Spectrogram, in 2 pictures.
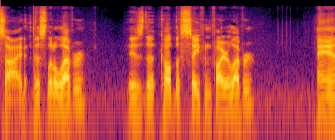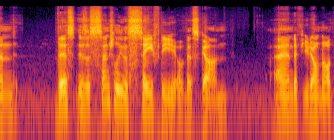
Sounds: speech

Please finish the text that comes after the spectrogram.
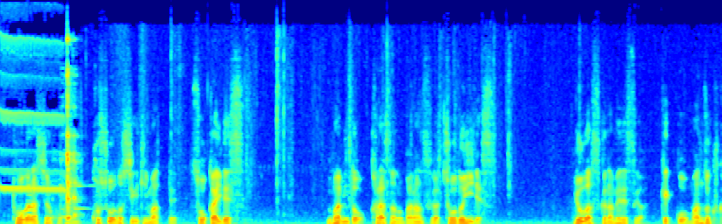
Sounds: speech

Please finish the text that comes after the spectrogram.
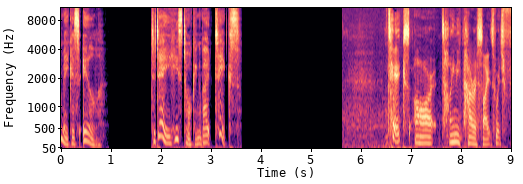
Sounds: speech

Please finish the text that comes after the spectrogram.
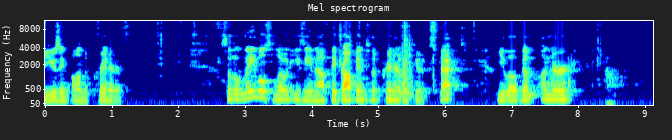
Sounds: speech

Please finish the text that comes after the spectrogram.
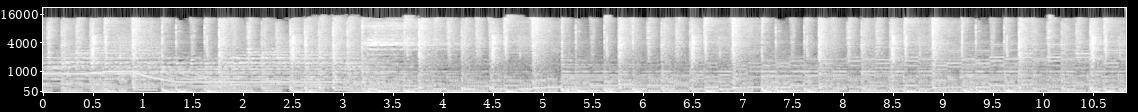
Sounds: theme music, music

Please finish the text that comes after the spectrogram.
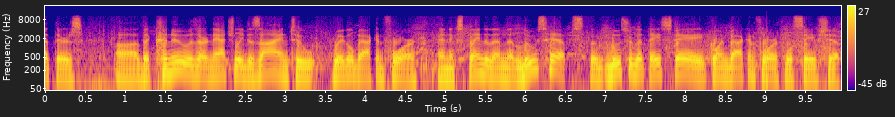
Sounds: boat, kayak, speech

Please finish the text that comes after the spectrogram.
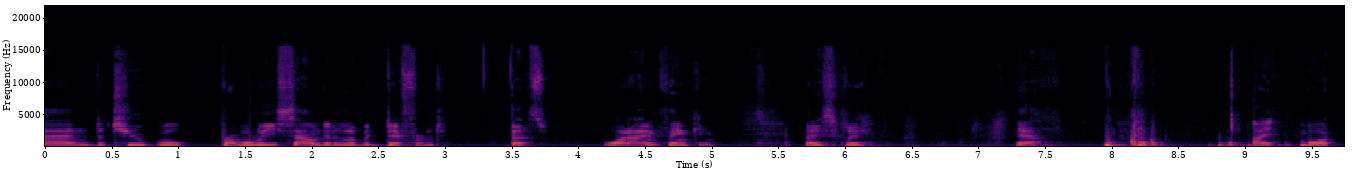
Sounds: speech

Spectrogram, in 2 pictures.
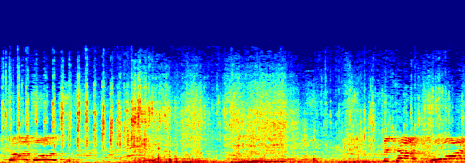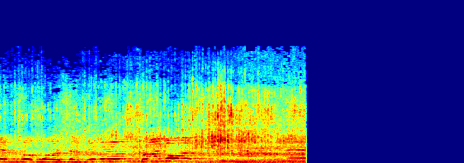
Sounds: race car, vehicle

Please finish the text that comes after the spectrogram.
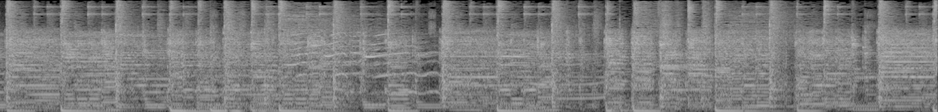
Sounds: music

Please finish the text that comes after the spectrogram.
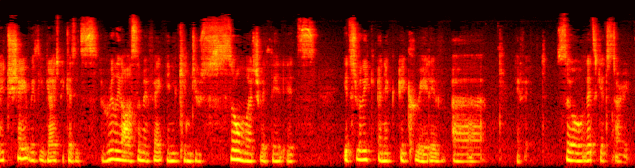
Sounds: speech

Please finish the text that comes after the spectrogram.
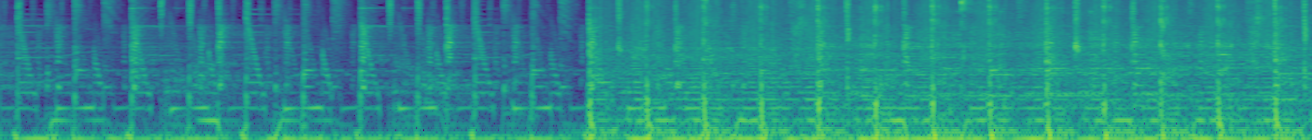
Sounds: electronica, dubstep, techno, soundtrack music, trance music, music, electronic music

